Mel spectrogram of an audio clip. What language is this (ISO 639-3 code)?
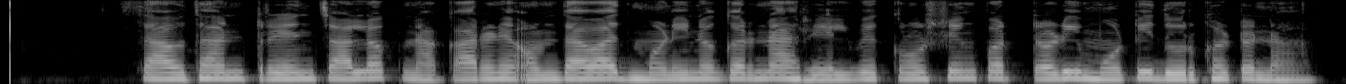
guj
